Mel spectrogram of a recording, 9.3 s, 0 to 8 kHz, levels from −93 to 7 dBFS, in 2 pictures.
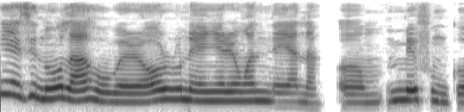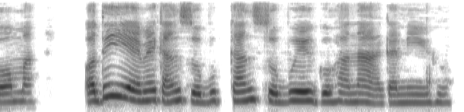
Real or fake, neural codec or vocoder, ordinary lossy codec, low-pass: real; none; AAC, 48 kbps; 7.2 kHz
